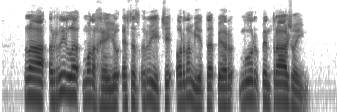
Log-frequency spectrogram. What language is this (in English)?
Esperanto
